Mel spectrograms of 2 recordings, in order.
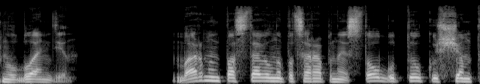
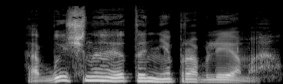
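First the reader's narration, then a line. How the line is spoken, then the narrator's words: Tired. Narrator (Russian): устало сказал я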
